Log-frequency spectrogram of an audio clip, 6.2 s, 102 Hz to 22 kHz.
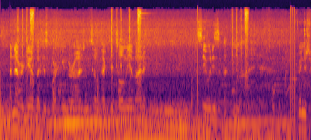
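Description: Hyundai Genesis Coupe 3.8-litre V6 with an aftermarket exhaust, driven at low speed and heard from inside the cabin as a deep drone that swells heavier for about a second midway. A voice with music plays over it.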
